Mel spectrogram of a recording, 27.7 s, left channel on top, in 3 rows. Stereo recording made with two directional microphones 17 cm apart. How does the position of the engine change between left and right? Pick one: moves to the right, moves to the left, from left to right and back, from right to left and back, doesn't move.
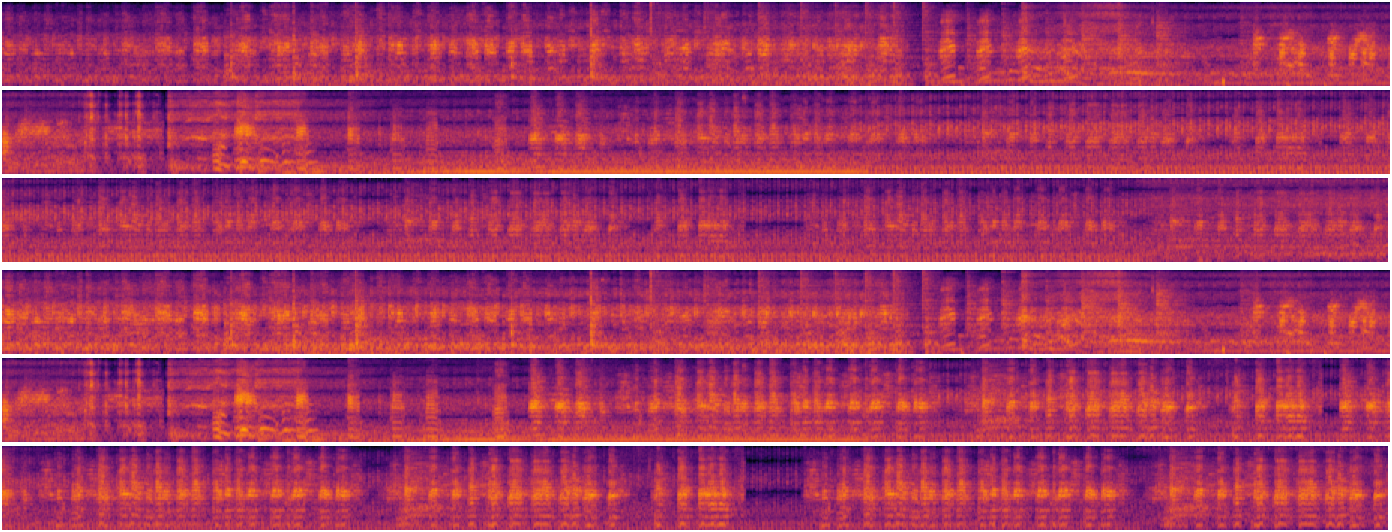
moves to the left.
